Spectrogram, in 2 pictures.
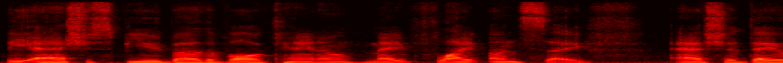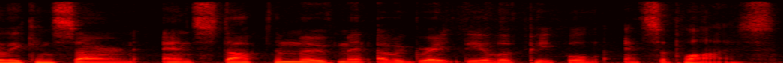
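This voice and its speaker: Young man, class presentation, slow deliberate reading, low-pitched. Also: gravelly, a little mellow. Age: young adult. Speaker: student presenter. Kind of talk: class presentation read from script.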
